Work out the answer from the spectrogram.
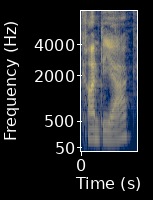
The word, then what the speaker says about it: Condillac: It's pronounced Condillac.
